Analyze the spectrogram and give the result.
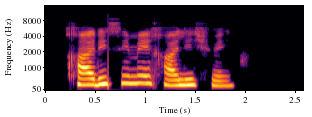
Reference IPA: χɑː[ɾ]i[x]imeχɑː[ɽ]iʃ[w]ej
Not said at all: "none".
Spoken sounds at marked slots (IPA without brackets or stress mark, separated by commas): ɾ, s, l, w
